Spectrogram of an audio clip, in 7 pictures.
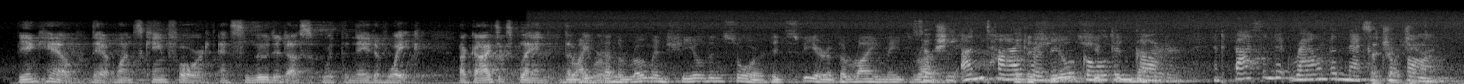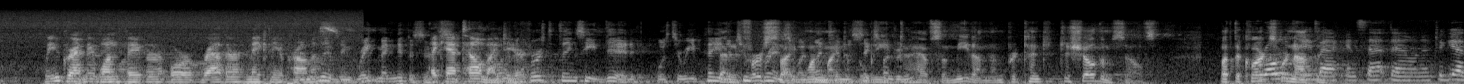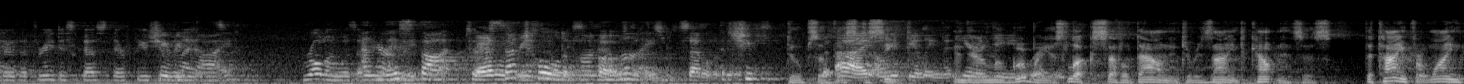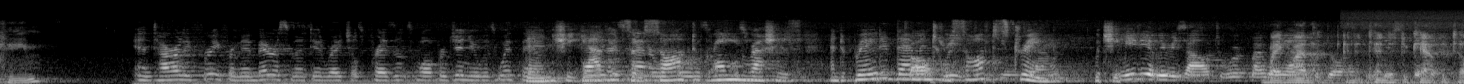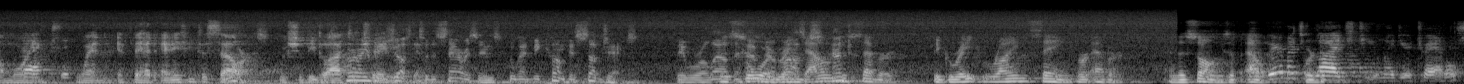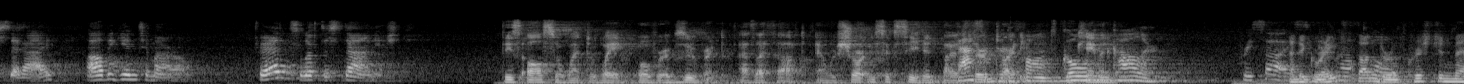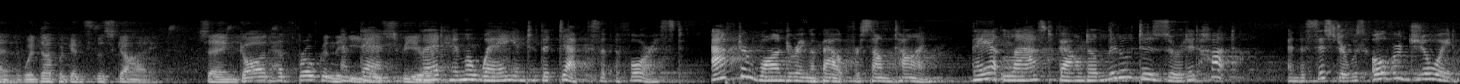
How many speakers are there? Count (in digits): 9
